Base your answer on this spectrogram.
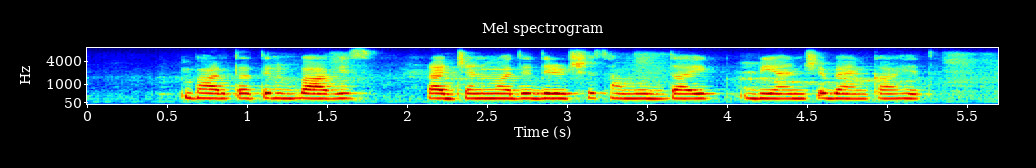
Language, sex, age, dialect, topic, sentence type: Marathi, female, 25-30, Varhadi, agriculture, statement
